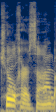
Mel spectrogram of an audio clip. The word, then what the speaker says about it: Kul Khorasan: The purpose of this trip is to visit the Kul Khorasan Valley, pronounced Kul Khorasan by the locals.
